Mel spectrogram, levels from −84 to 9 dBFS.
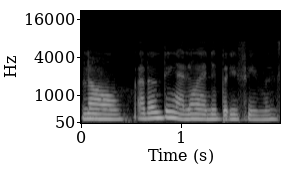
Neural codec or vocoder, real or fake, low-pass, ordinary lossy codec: codec, 32 kHz, 1.9 kbps, SNAC; fake; 7.2 kHz; none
